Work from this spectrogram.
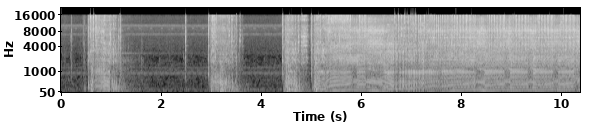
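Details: Stihl FS 76 brushcutter, probably over 20 years old: three pulls, then catches with a high buzz rising and falling unevenly; carburetor barely moving fuel, sounds decent now but may fail cold, suspected worn.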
